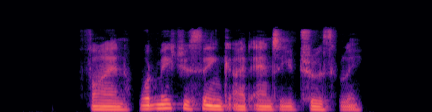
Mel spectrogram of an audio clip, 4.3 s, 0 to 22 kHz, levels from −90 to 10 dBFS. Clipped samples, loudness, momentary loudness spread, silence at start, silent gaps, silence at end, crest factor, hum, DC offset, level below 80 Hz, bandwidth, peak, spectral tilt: under 0.1%; -24 LUFS; 9 LU; 0.9 s; none; 0.7 s; 18 dB; none; under 0.1%; -60 dBFS; 7.8 kHz; -8 dBFS; -6 dB/octave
